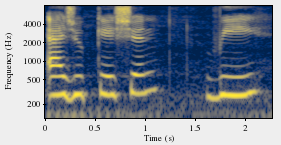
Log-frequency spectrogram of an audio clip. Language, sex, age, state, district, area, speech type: Punjabi, female, 18-30, Punjab, Amritsar, urban, spontaneous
